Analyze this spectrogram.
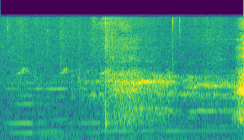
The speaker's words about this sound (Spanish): Me gusta, me gusta mucho ese concierto. El canto de esos pajaritos que varía tanto, me encanta.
